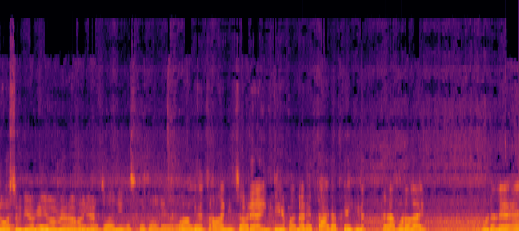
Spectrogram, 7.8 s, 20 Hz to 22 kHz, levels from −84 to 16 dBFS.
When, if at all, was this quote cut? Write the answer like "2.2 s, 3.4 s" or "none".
5.4 s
